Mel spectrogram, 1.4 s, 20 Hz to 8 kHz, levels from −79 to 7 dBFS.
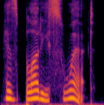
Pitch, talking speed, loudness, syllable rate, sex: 195 Hz, 130 wpm, -17 LUFS, 3.3 syllables/s, female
